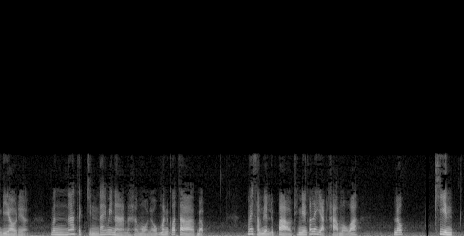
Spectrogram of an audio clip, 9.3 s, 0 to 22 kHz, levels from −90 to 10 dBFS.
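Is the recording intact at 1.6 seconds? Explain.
No. From 1.64 to 1.68 s there is AAC frame loss with muting: one lost frame's spectrum was zeroed, so overlapping windows fade the sound out and back in, leaving a brief dip. Throughout, the sound is rough and grainy, with noise between harmonics, likely from low-delay AAC compression (AAC-ELD) at a bitrate around 32 kbps, as steady graininess rather than a gap.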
